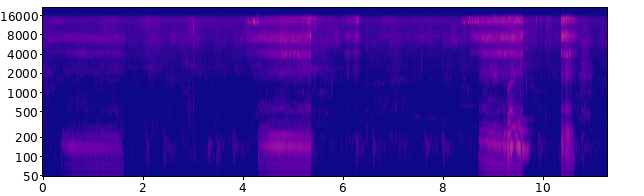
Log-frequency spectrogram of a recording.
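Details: Sleepy English Bulldog: deep, rumbling snores on each in-breath, roughly every four seconds, with a snort near the end; snoring.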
